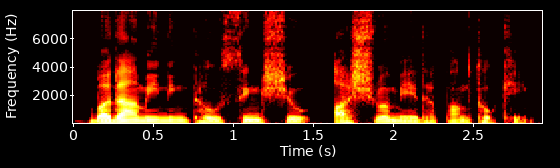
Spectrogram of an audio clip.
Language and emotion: Manipuri, neutral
